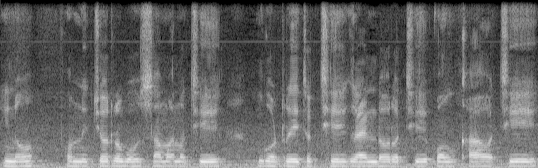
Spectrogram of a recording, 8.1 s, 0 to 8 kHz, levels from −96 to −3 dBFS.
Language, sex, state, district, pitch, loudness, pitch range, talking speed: Odia, male, Odisha, Sambalpur, 110 Hz, -17 LUFS, 105-110 Hz, 90 wpm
